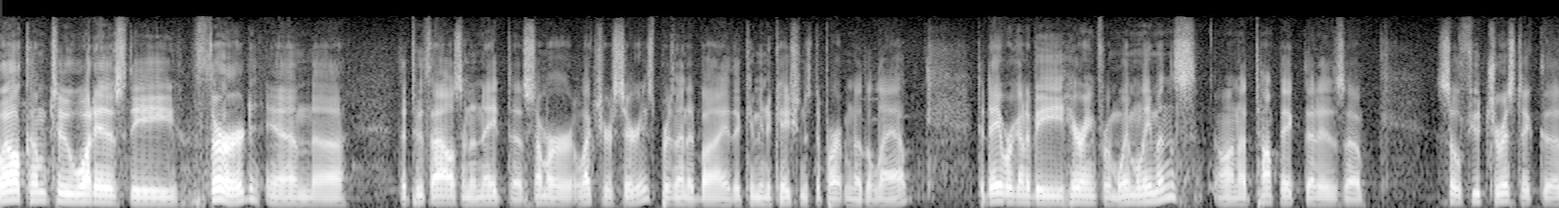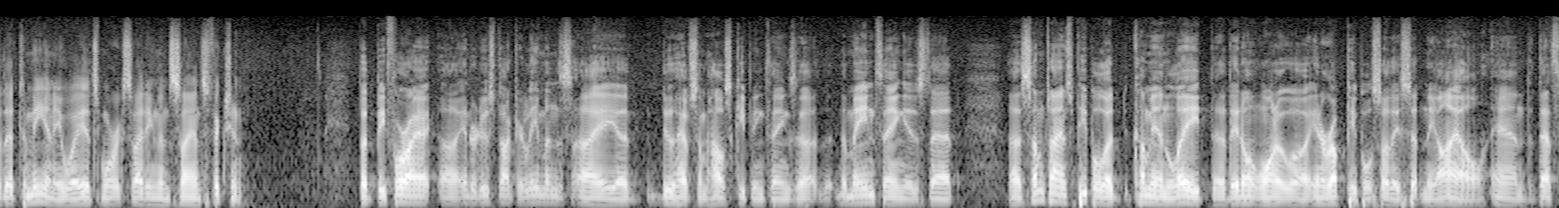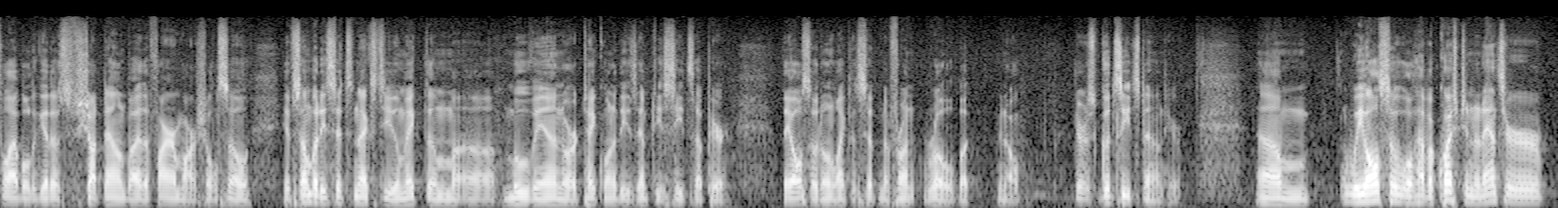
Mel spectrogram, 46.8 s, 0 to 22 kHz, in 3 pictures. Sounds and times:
Speech: 0:00.0 - 0:09.2, 0:09.8 - 0:13.7, 0:14.4 - 0:18.1, 0:19.2 - 0:43.0, 0:43.7 - 0:46.7.

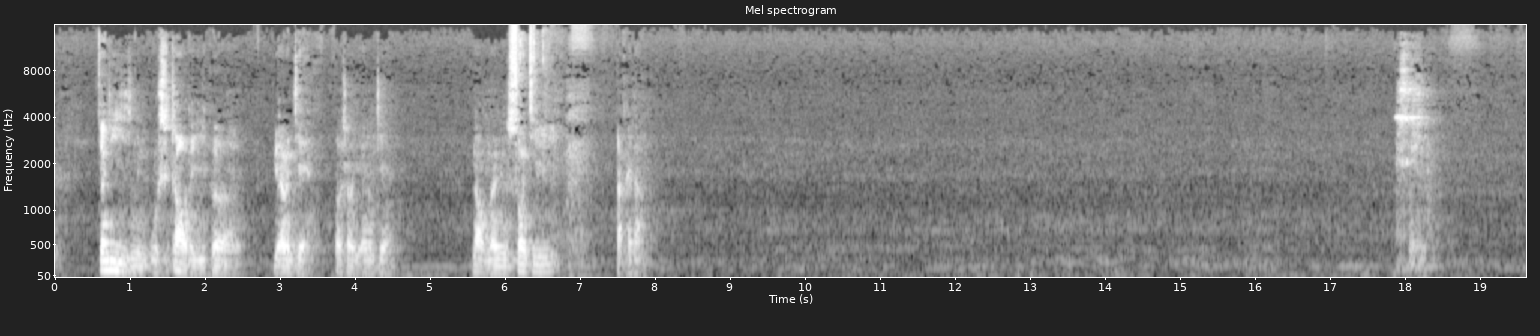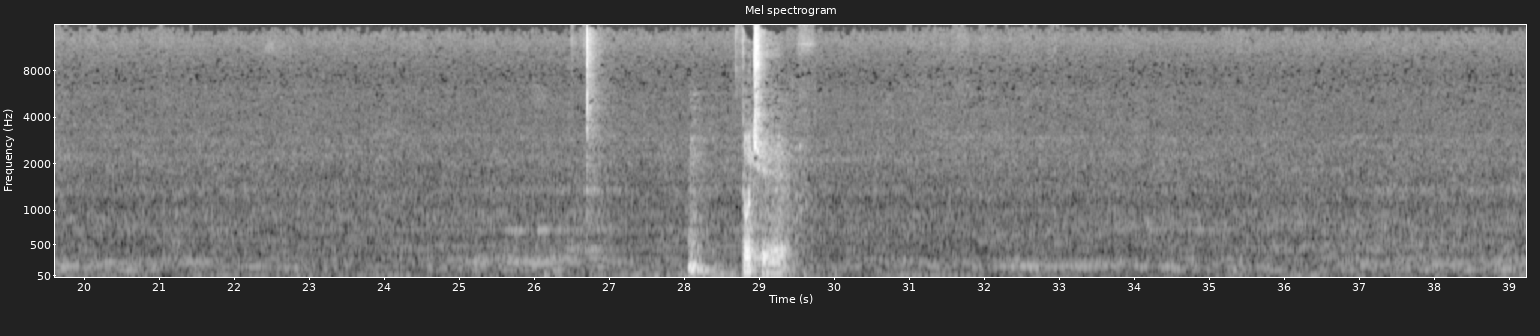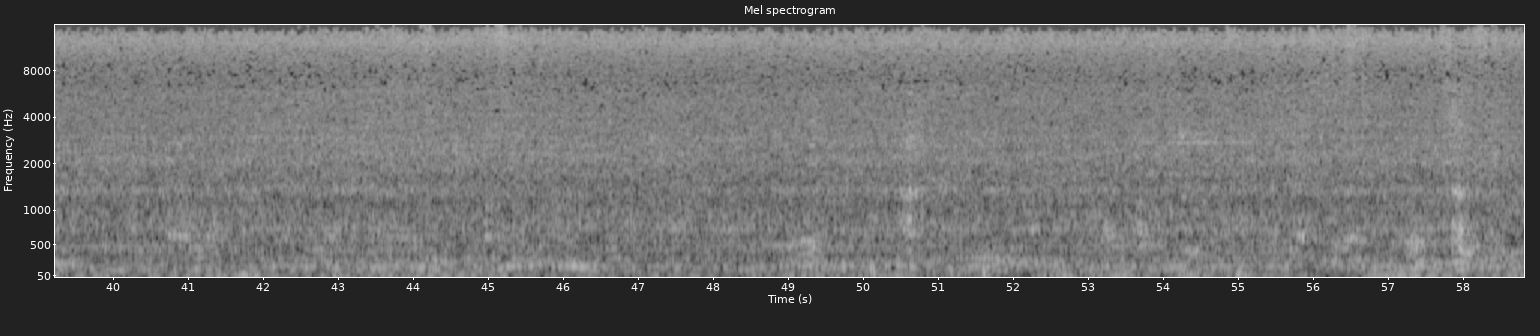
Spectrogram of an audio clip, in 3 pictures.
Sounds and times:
Speech: 0:00.6 - 0:04.7, 0:05.6 - 0:06.8, 0:07.5 - 0:08.0, 0:28.7 - 0:29.6.

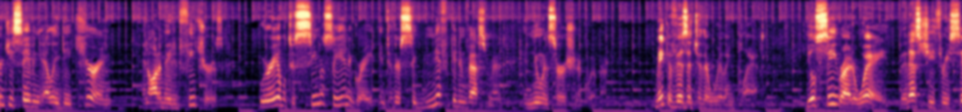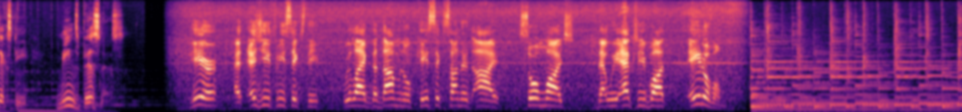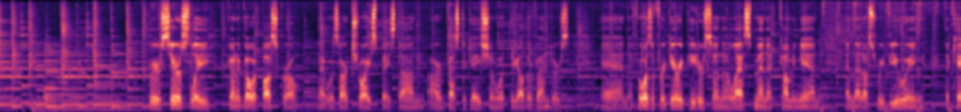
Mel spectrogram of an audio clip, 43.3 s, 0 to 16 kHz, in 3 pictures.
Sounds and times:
Speech: 0:00.0 - 0:03.3, 0:03.9 - 0:09.1, 0:09.8 - 0:11.5, 0:12.1 - 0:16.3, 0:17.3 - 0:25.3, 0:31.1 - 0:43.2
Music: 0:00.0 - 0:16.9, 0:25.7 - 0:43.2.

